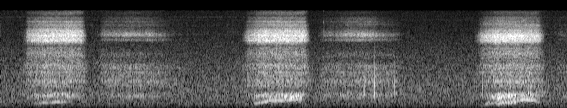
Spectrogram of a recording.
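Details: Titan, a nine-week-old Alaskan Malamute puppy, sleeps and snores: three strong raspy inhales with a faint whistling whine, about every four and a half seconds, each trailed by a quieter sighing exhale.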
